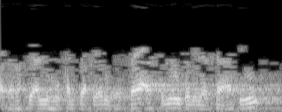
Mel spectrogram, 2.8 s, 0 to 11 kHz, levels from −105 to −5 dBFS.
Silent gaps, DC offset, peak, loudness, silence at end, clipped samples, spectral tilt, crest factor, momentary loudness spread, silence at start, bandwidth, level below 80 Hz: none; under 0.1%; -6 dBFS; -21 LUFS; 0 s; under 0.1%; -13 dB/octave; 14 dB; 4 LU; 0 s; 2.9 kHz; -48 dBFS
